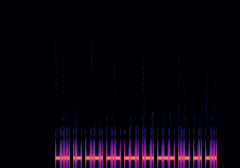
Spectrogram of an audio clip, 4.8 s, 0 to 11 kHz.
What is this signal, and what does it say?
Morse code, heard as a keyed tone, about 40 wpm, 700 Hz. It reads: BACKGROUND
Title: Top 1001-1250 Words 40wpm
